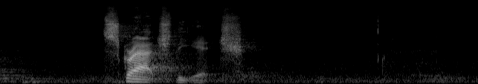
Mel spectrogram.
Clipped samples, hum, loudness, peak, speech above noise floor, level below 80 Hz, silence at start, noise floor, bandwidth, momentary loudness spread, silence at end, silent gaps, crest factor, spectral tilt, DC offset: under 0.1%; none; -32 LUFS; -10 dBFS; 31 dB; -74 dBFS; 0.05 s; -63 dBFS; 16.5 kHz; 20 LU; 2.3 s; none; 26 dB; -2.5 dB/octave; under 0.1%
